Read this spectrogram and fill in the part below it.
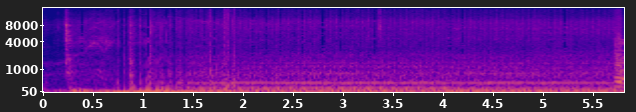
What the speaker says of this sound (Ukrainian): як двигун запускається?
